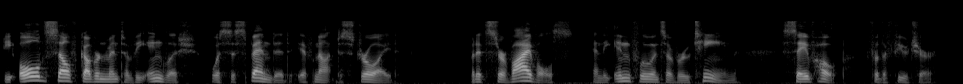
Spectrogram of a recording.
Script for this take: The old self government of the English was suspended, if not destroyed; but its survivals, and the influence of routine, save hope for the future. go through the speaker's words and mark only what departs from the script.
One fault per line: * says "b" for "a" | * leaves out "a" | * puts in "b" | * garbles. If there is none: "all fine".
all fine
